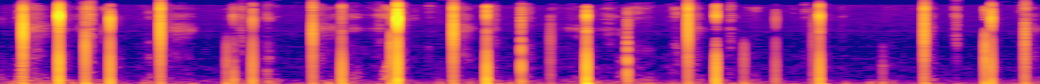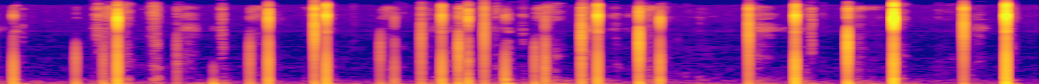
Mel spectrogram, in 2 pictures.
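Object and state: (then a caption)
Metal microphone body. Long pointed ombre nails tap the tops of two identical silver metal cylindrical microphones. The result is a quiet, rapid, irregular stream of sharp, clicky taps with a low thump beneath bright ticks, each dying instantly with no ring.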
